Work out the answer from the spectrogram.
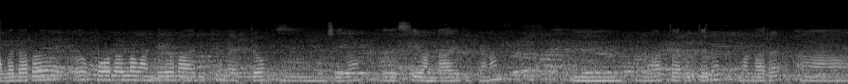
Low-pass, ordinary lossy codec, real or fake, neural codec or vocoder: none; none; real; none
